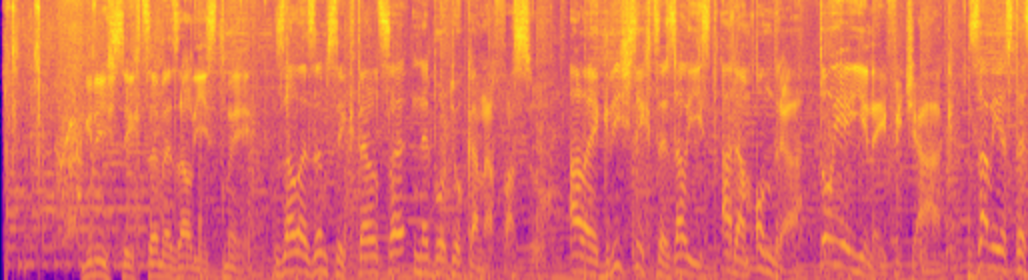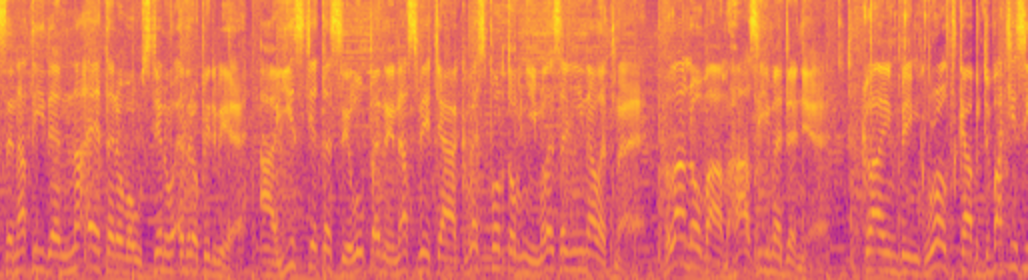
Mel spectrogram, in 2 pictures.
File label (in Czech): promo sportovni lezeni; Vyhrávej vstupenky na SVĚTOVÝ POHÁR VE SPORTOVNÍM LEZENÍ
